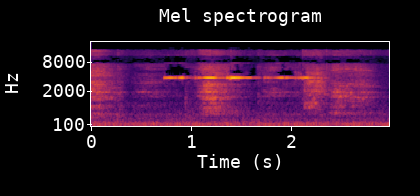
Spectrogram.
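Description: A single thin, high electronic beep holds for about a second and a half over low background noise and faint rustling.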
